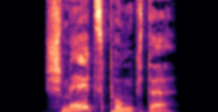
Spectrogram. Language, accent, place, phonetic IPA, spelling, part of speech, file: German, Germany, Berlin, [ˈʃmɛlt͡sˌpʊŋktə], Schmelzpunkte, noun, De-Schmelzpunkte.ogg
- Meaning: nominative/accusative/genitive plural of Schmelzpunkt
